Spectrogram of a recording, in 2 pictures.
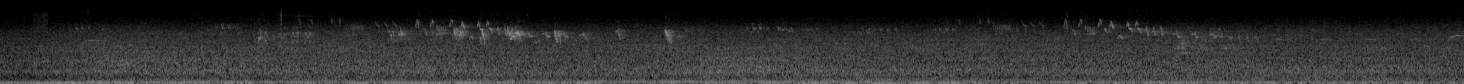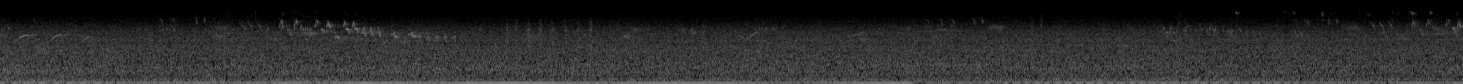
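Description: Steady rush of a river under a steady low hum, with short high songbird phrases breaking in about four times.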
